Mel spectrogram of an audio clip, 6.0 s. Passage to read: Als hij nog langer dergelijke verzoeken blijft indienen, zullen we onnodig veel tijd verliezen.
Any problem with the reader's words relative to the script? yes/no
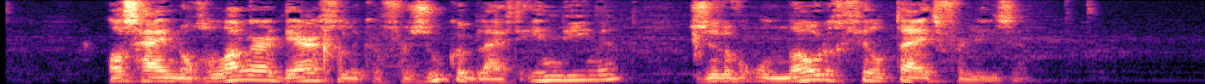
no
